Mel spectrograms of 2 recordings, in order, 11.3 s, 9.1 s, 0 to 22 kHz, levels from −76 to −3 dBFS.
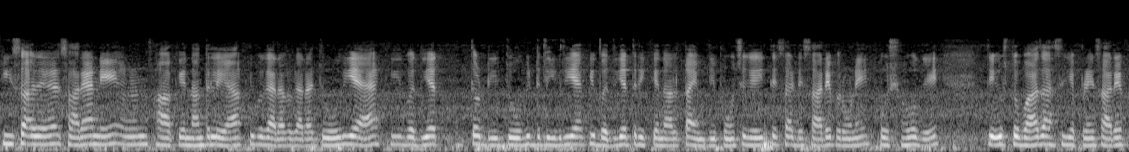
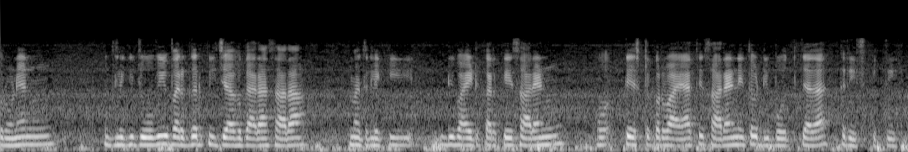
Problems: constant background noise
